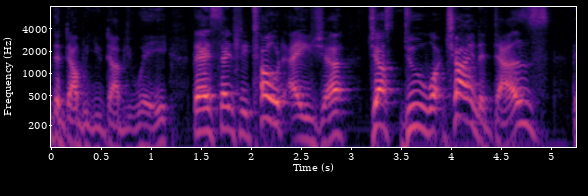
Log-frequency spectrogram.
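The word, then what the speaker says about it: Asya: Number 14, Asia. So look, this is spelled A-S-Y-A, and she was only called Asia because WCW wanted their own version of China.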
